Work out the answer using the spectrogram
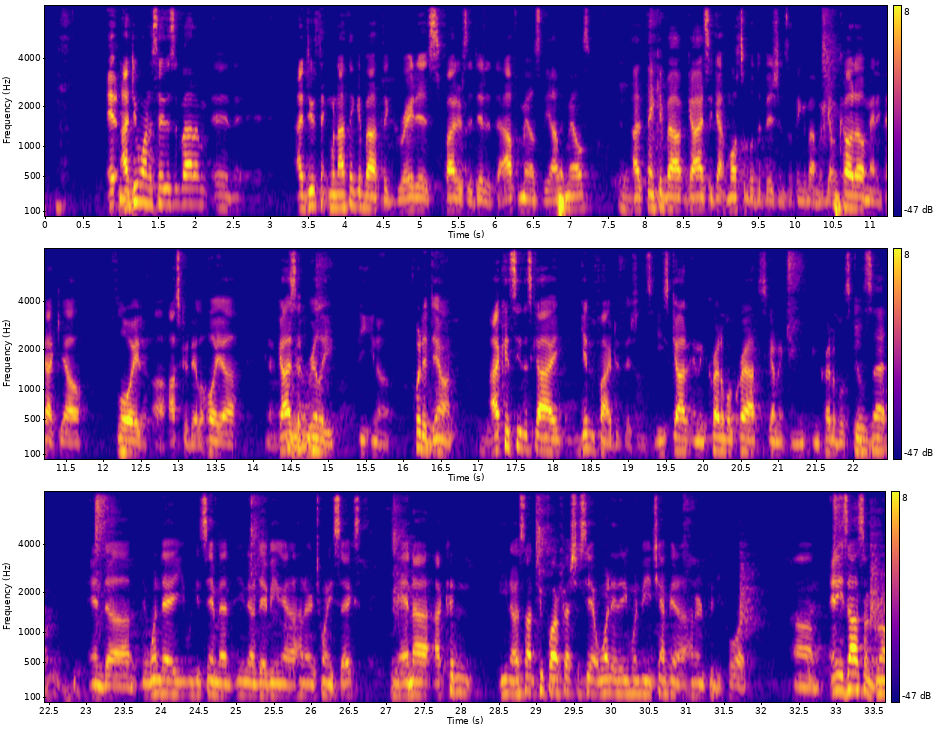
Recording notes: LIVE from Jackrabbit Boxing gym in Long Beach, CA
